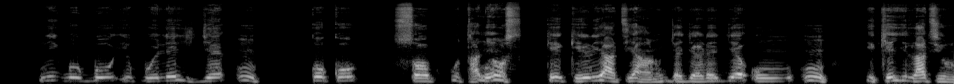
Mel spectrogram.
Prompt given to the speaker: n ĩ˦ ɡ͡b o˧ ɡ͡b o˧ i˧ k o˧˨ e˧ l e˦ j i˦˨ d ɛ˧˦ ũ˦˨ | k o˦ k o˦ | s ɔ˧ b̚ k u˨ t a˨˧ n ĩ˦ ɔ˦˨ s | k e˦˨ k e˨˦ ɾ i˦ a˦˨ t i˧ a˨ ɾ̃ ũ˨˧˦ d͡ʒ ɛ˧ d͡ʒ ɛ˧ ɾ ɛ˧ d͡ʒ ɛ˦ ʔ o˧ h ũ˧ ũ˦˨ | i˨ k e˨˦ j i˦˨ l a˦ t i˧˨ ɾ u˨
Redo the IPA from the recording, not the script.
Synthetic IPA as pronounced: n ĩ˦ ɡ͡b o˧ ɡ͡b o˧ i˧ k͡p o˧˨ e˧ l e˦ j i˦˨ d͡ʒ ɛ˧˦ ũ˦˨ | k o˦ k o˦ | s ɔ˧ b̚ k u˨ t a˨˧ n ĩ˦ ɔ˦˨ s | k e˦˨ k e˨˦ ɾ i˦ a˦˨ t i˧ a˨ ɾ̃ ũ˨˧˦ d͡ʒ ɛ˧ d͡ʒ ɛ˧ ɾ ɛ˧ d͡ʒ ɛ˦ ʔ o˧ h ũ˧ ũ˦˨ | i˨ k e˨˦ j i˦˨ l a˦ t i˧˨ ɾ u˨

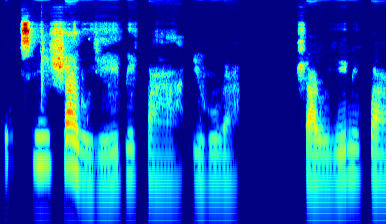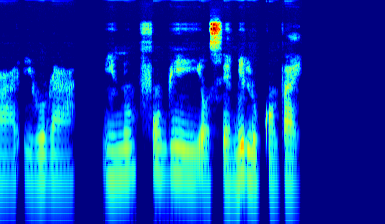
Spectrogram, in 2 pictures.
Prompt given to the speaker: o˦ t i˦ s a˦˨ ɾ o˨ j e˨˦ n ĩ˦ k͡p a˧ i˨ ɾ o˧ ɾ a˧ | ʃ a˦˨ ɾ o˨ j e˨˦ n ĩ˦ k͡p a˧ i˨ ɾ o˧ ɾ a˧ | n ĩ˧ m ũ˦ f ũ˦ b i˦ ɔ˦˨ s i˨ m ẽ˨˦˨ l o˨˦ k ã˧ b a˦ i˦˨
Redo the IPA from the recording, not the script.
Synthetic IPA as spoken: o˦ t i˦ ʃ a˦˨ ɾ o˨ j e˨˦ n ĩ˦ k͡p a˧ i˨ ɾ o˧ ɾ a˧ | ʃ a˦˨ ɾ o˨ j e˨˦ n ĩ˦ k͡p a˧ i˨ ɾ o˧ ɾ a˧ | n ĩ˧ n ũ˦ f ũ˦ b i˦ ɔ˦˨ s ɛ˨ m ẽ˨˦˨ l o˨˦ k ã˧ b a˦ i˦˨

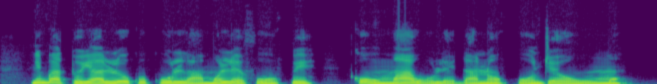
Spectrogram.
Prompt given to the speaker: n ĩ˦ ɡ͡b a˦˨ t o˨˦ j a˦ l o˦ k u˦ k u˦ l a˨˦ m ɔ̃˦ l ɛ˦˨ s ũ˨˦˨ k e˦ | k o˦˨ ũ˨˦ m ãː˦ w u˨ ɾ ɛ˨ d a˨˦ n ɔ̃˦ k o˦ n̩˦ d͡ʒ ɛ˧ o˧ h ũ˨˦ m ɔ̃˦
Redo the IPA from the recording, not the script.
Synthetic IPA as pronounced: n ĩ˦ ɡ͡b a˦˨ t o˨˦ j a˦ l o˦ k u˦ k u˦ l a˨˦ m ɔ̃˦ l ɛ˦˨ f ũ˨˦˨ k͡p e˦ | k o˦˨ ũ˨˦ m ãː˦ w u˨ l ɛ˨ d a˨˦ n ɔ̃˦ k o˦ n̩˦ d͡ʒ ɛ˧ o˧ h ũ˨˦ m ɔ̃˦

